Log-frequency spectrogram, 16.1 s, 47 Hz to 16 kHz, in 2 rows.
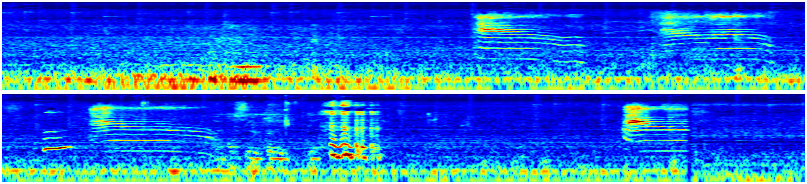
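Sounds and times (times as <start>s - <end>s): cat meowing: 4.7s - 5.8s, 6.6s - 7.7s, 8.9s - 10.2s, 14.2s - 14.9s.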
